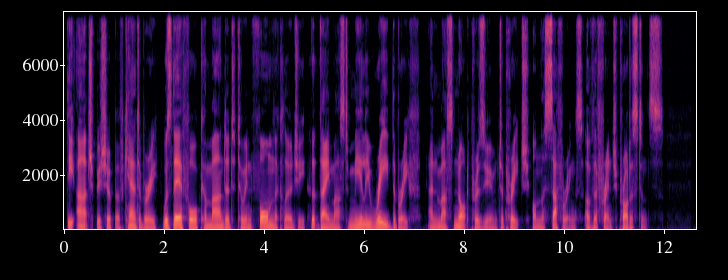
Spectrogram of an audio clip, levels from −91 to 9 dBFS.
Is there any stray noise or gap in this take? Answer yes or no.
no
